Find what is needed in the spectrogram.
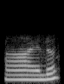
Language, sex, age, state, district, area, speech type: Urdu, female, 60+, Bihar, Khagaria, rural, conversation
